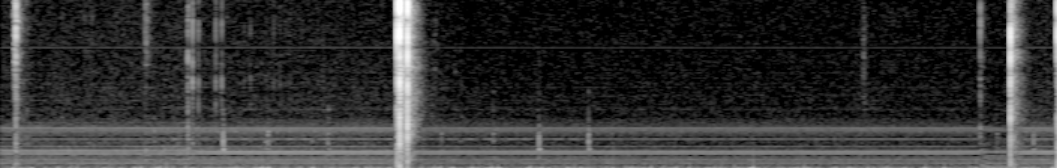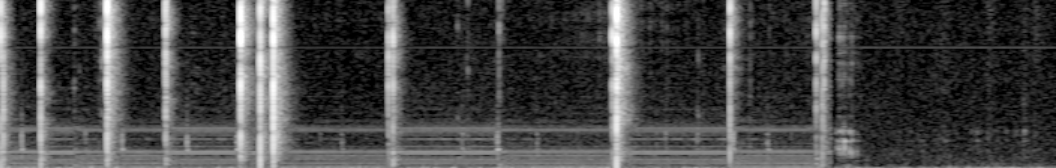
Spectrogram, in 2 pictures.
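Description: Homemade transformer, wound on an induction motor's stator core, humming steadily on mains power. A screwdriver shorting across its low-voltage coil leads makes sharp snapping clicks of arcing: one about three seconds in, then a run of them from about seven to twelve seconds in. The hum cuts off shortly before the end.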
